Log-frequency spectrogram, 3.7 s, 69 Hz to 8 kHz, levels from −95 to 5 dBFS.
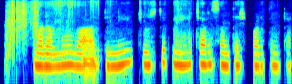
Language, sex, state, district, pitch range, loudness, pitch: Telugu, female, Telangana, Karimnagar, 195-210 Hz, -25 LUFS, 205 Hz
